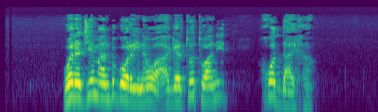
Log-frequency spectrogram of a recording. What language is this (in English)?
Central Kurdish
